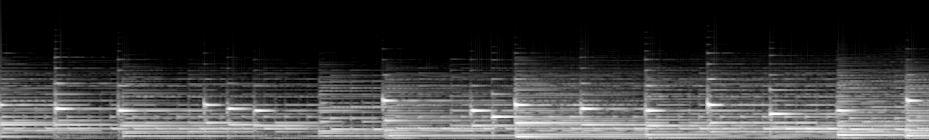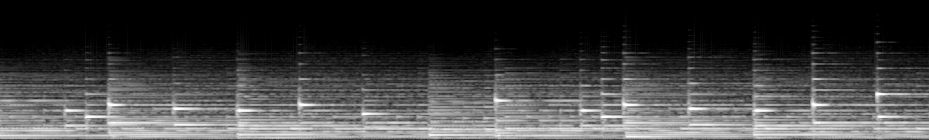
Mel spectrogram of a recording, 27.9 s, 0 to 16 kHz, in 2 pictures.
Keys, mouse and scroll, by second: 0.6 click, 1.0-3.0 alt+drag, 3.3-8.7 alt+drag, 8.7-11.5 drag, 11.5-13.2 drag, 13.2 click, 16.1-18.8 drag, 18.8 3, 19.5 Return, 20.3 click, 22.0 4, 22.8 Return, 24.9 click, 26.2 5, 26.8 Return, 27.7 click.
